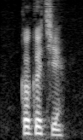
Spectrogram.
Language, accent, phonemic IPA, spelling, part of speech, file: French, France, /kɔk.tje/, coquetier, noun, LL-Q150 (fra)-coquetier.wav
- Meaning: 1. eggcup 2. egg seller; a business which sells eggs 3. cockler (someone who gathers and sells cockles or other shellfish)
